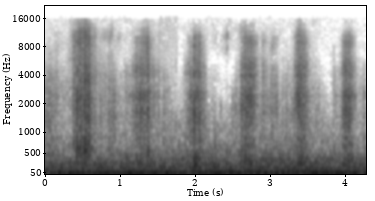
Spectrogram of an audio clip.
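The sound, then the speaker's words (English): Crunchy sea salad of mixed seaweeds in a briny dressing being eaten, with six loud, crisp bites spaced about two-thirds of a second apart over a steady low rumble, each crunch bright and crackly. “Now let's share this most excellent salad. Dig in.”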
